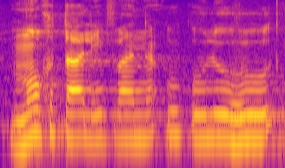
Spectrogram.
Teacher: اظہار، کہ جلدی سے ہم نے اس کو پڑھ دینا ہے کیونکہ اس کے بعد حمزہ آ گیا ہے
